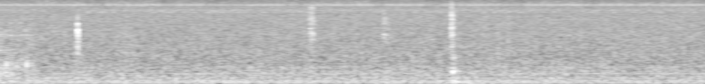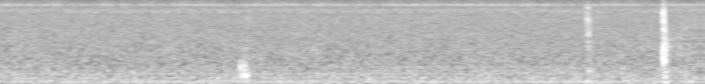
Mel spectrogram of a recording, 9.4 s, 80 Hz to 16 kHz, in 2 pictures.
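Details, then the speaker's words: Harman Kardon HK3270 receiver output: faint, irregular clicks, pops and crackling over quiet hiss and hum, triggered while heating transistors with a soldering iron to find the fault. "hear clicking it's very faint do you hear that crackling"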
